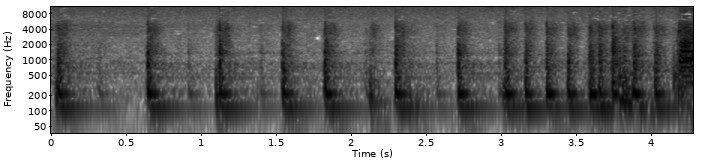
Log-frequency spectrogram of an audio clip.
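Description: Drum break in a 1965 garage rock instrumental: the rest of the band drops out and the drum kit plays alone. Single low hits come about two a second, then quicken into a rapid fill near the end.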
